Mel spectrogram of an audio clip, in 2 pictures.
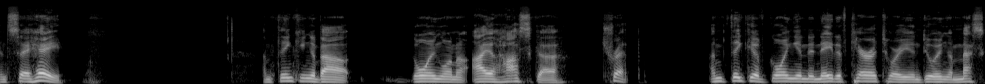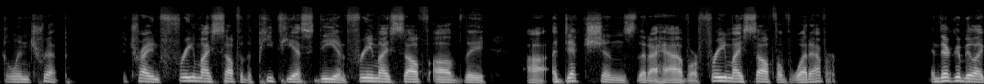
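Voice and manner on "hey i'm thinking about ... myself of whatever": normal talking voice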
